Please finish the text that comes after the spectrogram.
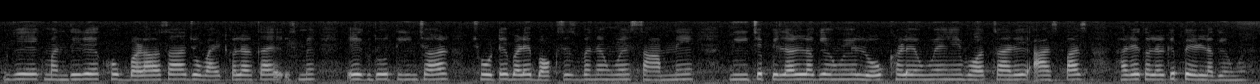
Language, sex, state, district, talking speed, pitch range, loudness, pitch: Hindi, female, Jharkhand, Jamtara, 205 wpm, 220-230 Hz, -29 LUFS, 225 Hz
